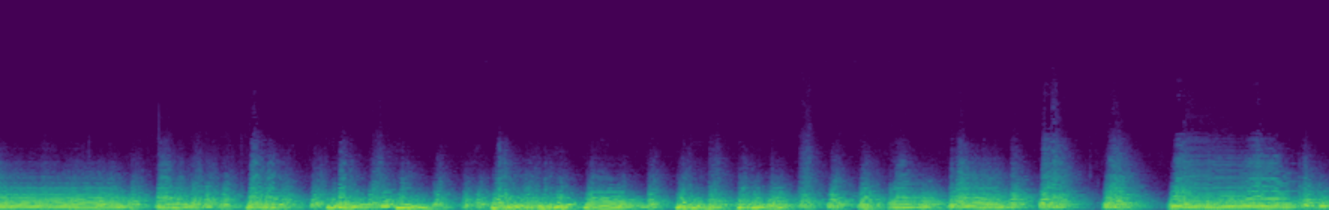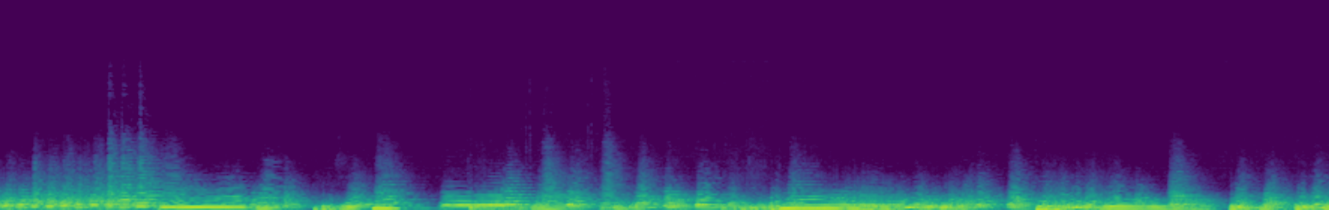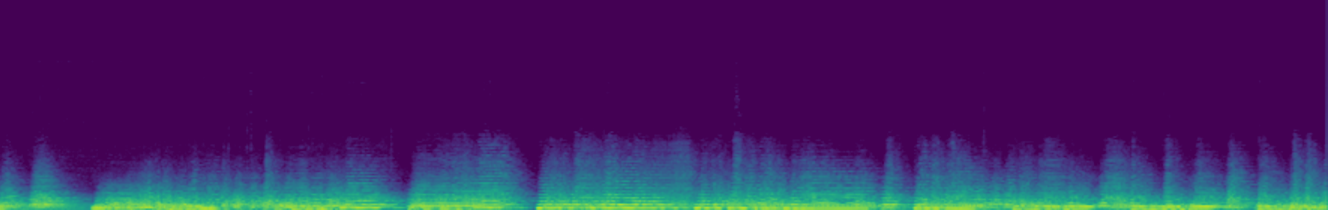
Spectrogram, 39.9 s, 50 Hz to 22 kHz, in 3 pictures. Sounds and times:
Brass instrument: 0.0s - 39.8s.

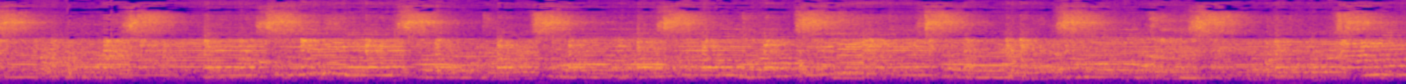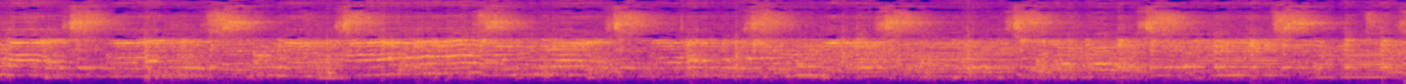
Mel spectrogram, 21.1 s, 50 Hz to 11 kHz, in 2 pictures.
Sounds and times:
Child singing: 0.0s - 21.0s
Music: 0.0s - 21.0s.

